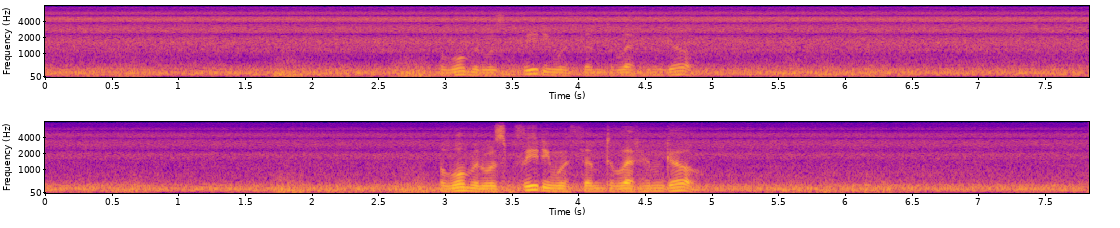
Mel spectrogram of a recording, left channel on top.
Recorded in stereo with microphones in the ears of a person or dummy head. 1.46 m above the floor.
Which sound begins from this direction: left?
A fan, at 0.0 s.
